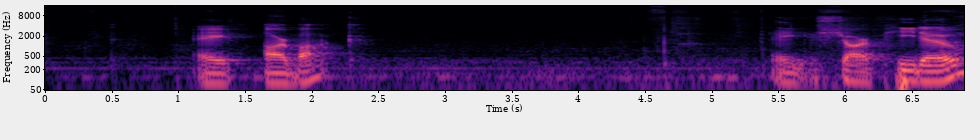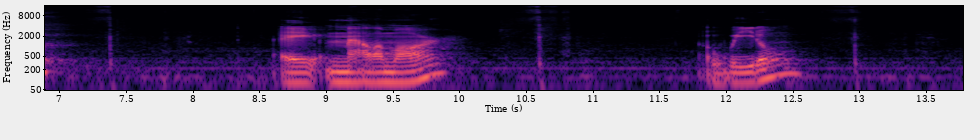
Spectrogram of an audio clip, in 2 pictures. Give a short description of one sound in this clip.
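Playing cards rustle and slide softly as they are flipped through by hand.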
